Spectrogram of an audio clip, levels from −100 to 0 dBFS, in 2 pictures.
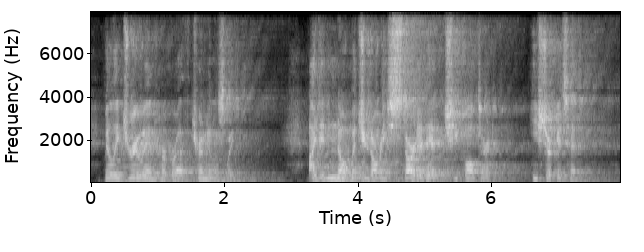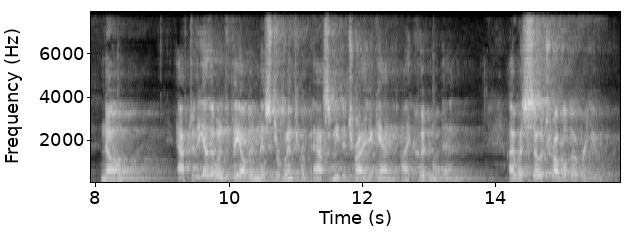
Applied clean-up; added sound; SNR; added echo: none; Snare drum; 18 dB; reverberation time 2.3 s.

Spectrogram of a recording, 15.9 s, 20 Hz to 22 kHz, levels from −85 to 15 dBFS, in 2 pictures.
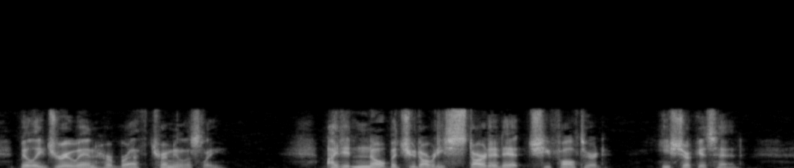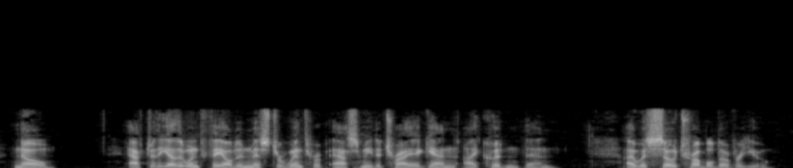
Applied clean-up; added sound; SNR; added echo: none; none; none; none.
